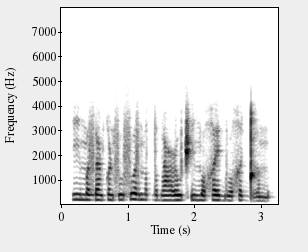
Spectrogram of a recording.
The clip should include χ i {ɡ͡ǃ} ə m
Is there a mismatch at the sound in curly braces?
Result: no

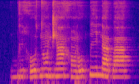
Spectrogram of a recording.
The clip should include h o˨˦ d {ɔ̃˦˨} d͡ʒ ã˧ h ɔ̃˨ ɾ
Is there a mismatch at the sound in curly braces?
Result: yes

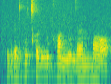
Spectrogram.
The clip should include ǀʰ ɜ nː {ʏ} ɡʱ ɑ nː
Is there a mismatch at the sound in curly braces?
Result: yes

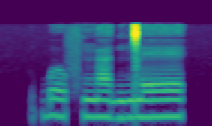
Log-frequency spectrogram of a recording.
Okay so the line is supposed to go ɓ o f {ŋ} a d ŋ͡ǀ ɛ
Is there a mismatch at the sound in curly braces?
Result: no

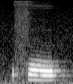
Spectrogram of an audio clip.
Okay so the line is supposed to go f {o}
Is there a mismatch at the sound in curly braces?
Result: no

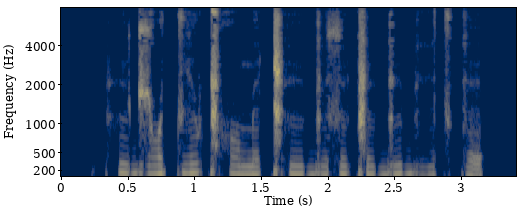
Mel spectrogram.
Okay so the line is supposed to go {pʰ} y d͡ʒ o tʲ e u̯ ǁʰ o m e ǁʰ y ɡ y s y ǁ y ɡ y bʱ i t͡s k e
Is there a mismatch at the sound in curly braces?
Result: no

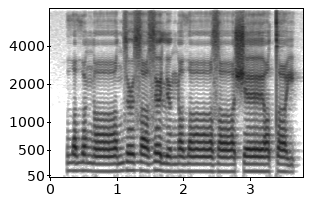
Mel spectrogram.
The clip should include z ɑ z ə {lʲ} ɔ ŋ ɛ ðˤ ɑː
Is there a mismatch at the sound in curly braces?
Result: no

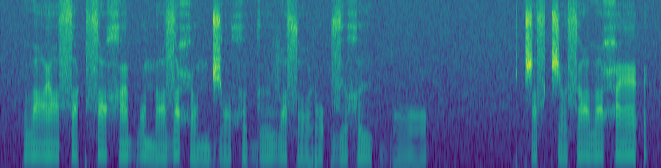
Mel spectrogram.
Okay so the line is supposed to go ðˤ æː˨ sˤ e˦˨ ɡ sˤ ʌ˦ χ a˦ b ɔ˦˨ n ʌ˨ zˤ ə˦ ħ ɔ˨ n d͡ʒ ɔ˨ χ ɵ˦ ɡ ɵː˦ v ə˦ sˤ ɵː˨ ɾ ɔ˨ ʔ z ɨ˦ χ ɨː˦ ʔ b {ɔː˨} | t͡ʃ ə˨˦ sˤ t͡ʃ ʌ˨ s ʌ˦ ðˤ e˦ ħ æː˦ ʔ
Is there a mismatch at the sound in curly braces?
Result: no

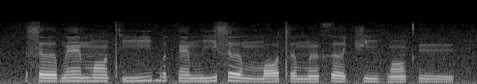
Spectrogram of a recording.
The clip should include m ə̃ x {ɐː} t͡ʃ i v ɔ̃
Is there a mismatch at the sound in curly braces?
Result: yes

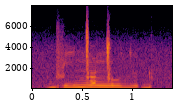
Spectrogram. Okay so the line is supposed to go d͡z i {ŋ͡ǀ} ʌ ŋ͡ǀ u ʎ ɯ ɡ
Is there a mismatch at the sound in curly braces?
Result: no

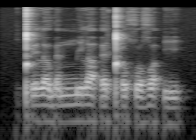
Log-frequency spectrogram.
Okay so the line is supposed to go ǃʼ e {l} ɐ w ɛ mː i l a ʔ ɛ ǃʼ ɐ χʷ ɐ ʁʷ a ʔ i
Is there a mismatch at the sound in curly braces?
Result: no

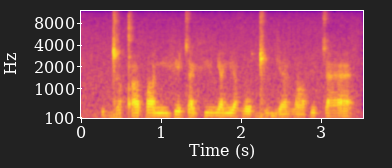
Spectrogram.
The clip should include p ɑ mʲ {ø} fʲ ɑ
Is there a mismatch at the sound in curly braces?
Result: yes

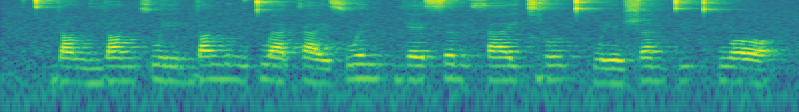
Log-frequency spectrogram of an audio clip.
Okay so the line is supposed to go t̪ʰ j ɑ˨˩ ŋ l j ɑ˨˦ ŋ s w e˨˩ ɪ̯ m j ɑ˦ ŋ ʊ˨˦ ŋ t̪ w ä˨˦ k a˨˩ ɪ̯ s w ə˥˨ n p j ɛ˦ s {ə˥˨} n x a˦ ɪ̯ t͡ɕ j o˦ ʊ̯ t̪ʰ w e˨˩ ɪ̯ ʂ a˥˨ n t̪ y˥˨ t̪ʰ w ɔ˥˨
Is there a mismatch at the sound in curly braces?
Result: no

